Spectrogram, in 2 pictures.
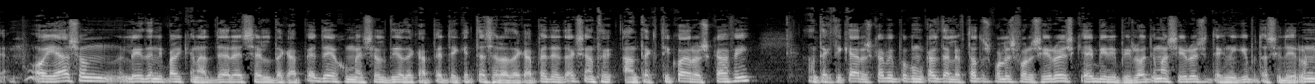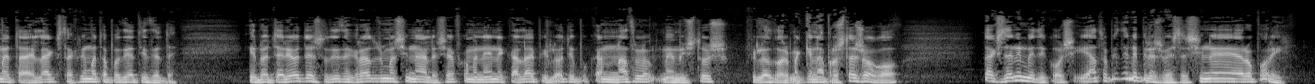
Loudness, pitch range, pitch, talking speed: -15 LUFS, 105-130 Hz, 115 Hz, 175 wpm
